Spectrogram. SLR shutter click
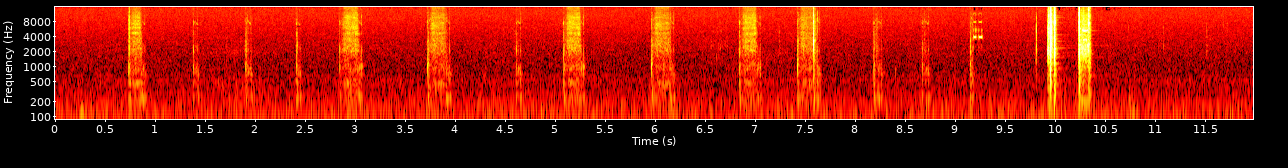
0:09.8 0:10.4

